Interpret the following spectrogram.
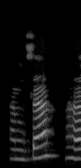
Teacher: حلق کا جو نیچے والا حصہ سینے کی جانب ہے وہاں سے ہم حمزہ اور ہا کو ادا کرتے ہیں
